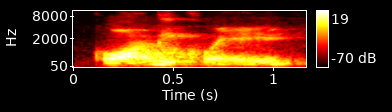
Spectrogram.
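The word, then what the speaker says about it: Coatlicue: regular motif and then score is associated with kualikui this world is came from the indigenous is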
